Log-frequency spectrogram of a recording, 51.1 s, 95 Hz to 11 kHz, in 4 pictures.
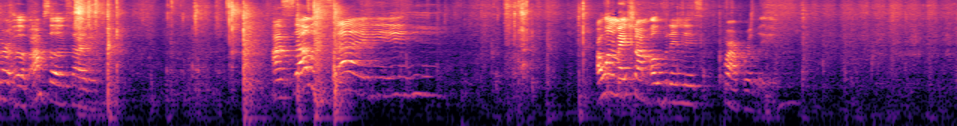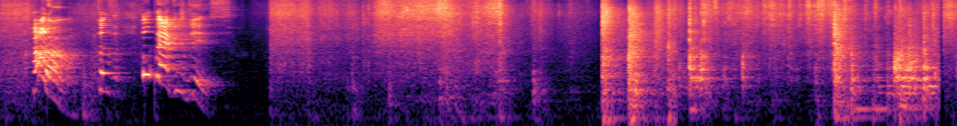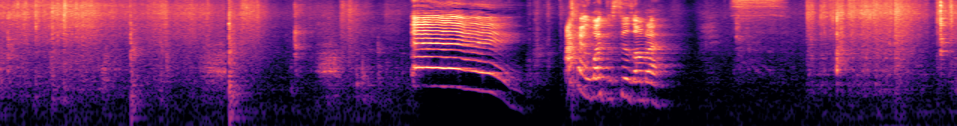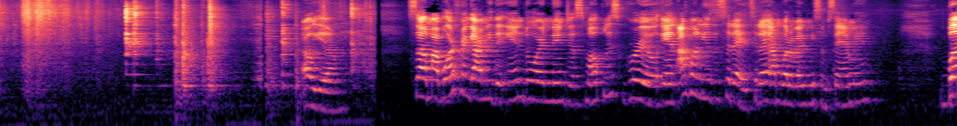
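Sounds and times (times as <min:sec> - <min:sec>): cardboard packaging rustling: 0:00.8 - 0:13.2, 0:16.4 - 0:20.3, 0:21.6 - 0:24.0, 0:25.2 - 0:30.9, 0:36.2 - 0:40.0
packaging rustling: 0:22.2 - 0:23.9, 0:25.3 - 0:29.3, 0:36.3 - 0:40.0.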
